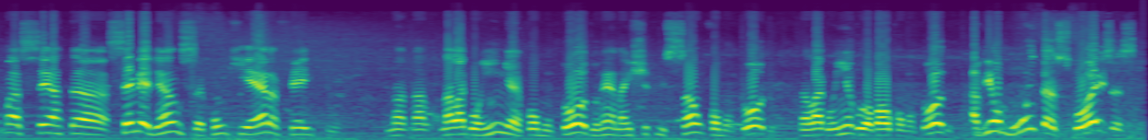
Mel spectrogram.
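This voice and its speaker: A pastor with a Brazilian accent gives commentary in an interview, his high-pitched voice lively in intonation and a little fast. He explains things, repeats himself, and often seeks agreement with tag questions.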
